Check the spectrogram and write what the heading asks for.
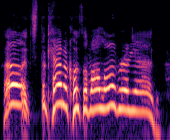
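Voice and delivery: high hammed-up cry; mock dramatic wail. Player hamming up doom over a repeat disaster. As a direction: wail it like a doomed villager.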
